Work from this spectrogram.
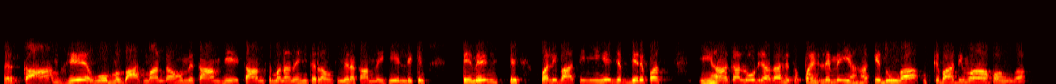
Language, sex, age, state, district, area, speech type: Hindi, male, 30-45, Madhya Pradesh, Ujjain, rural, conversation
